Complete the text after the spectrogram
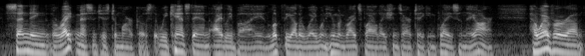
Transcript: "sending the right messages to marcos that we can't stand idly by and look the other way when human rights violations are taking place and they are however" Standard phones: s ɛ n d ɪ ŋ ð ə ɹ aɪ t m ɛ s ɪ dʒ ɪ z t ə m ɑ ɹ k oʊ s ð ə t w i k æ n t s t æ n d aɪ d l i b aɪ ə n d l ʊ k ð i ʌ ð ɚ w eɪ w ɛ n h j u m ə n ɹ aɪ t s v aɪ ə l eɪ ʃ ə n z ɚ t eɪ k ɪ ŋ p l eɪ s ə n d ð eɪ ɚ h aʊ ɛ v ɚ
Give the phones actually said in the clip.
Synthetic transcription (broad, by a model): s ɛ n d ɪ ŋ ð ə ɹ aɪ t m ɛ s ɪ dʒ ɪ z t ə m ɑ ɹ k oʊ s ð ə t w i k æ n t s t æ n d aɪ d l i b aɪ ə n l ʊ k ð i ʌ ð ɚ w eɪ w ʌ n h j u m ə n ɹ aɪ t s v aɪ ə l eɪ ʃ ə n z ɚ t eɪ k ɪ ŋ p l eɪ s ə n ð eɪ ɚ h aʊ ɛ v ɚ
